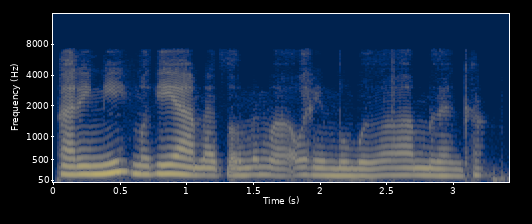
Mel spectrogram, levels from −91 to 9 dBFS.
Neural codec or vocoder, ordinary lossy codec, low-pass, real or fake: codec, 16 kHz, 0.5 kbps, X-Codec, HuBERT features, trained on balanced general audio; AAC, 96 kbps; 7.2 kHz; fake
